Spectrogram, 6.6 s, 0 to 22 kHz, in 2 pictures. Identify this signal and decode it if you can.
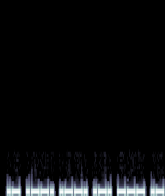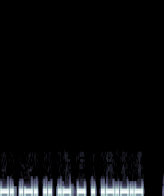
Morse code, heard as a keyed tone, about 25 wpm, 600 Hz. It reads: APPROPRIATE.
